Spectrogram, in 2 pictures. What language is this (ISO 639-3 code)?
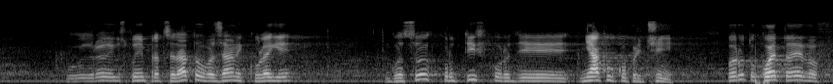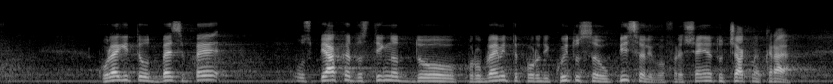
bul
